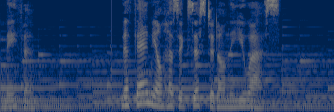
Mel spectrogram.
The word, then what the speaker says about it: Nathaniel: Pronunciation, Nathaniel or Nethan'el.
